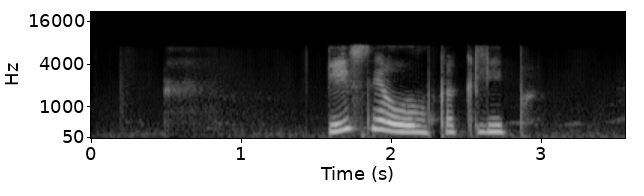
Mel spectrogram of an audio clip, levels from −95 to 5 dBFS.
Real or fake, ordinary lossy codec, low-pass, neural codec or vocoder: fake; none; 7.2 kHz; codec, 16 kHz, 1 kbps, X-Codec, HuBERT features, trained on general audio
